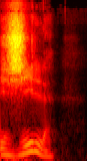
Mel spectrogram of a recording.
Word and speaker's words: Gilles: Notre hôte s'appelait Gilles. Alors, c'est un prénom masculin qui s'écrit G-I-L-L-E-S. Mais en fait, la deuxième moitié du mot se prononce pas. Si on l'écrivait G-I-L, ça se prononcerait pareil.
